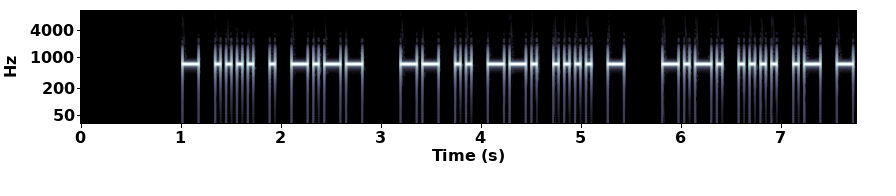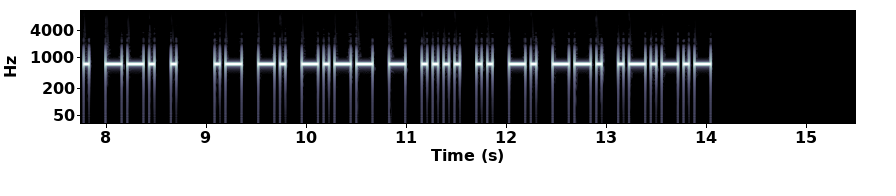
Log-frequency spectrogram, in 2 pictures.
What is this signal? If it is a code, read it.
Morse code, heard as a keyed tone, about 22 wpm, 700 Hz. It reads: THEY MIGHT CHANGE ANYTHING.
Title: A Sound Of Thunder 22wpm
